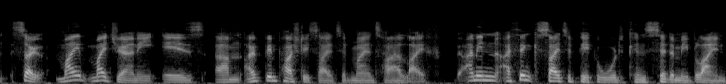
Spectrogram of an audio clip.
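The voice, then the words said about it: British accent. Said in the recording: “as you can probably tell by the accent,⟧ I'm British. I live in England.”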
